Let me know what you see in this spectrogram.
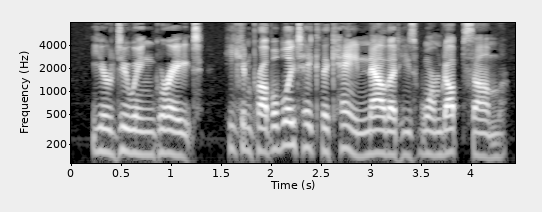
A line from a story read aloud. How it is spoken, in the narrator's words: Dirk brings his mouth to your ear so he can murmur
